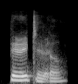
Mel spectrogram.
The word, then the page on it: peripteral: Indian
